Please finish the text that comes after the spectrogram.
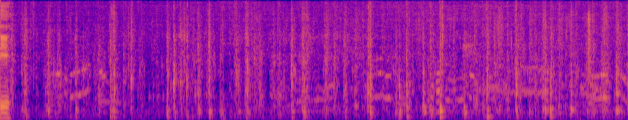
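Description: Laying hens cluck at a rural farm home in the evening. Scattered short clucks and squawks rise and fall close by, with small patters and knocks mixed in.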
